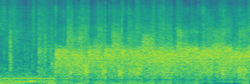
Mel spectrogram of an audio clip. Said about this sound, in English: And another big applause for all of our readers today. You've all been fantastic.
